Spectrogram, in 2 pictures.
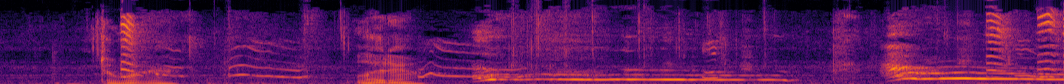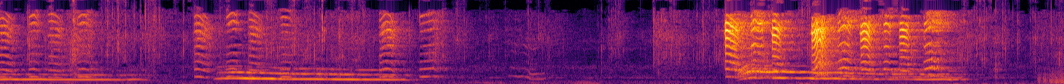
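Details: Two dogs, Jett and Foxy, howling: drawn-out, steady tones that slide gently downward, each about one to two seconds long, starting after a couple of sharp yips, with human voices faintly underneath.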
